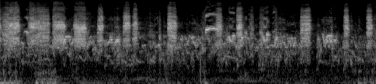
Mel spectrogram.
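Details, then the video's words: Budgerigars in an aviary trading quick, high chirps and short whistled notes, a lively overlapping chatter with brief gaps. "Budgie parrot chirping sounds"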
